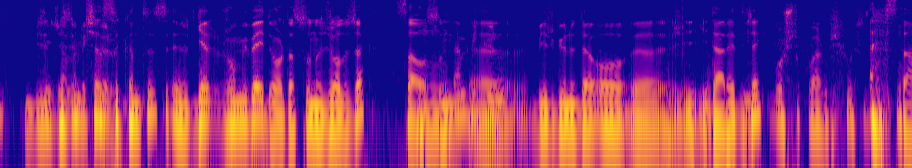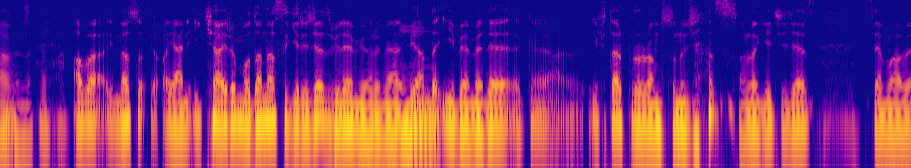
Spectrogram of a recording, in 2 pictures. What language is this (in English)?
Turkish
